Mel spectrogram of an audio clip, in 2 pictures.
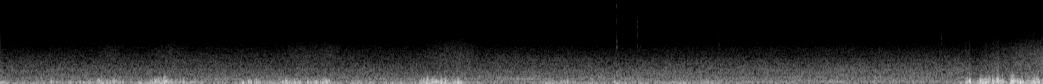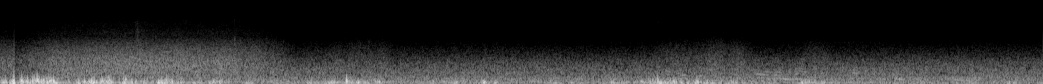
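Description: Wind buffeting the camera microphone in uneven gusts, with a louder rush of noise about ten seconds in that lasts some three seconds.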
